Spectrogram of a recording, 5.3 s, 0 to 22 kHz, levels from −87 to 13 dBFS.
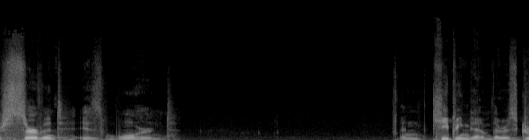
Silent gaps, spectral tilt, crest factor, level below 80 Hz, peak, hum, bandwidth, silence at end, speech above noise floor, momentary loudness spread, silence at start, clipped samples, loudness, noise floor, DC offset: none; -4.5 dB/octave; 22 dB; -56 dBFS; -10 dBFS; none; 16.5 kHz; 0 s; 40 dB; 17 LU; 0 s; under 0.1%; -31 LUFS; -71 dBFS; under 0.1%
